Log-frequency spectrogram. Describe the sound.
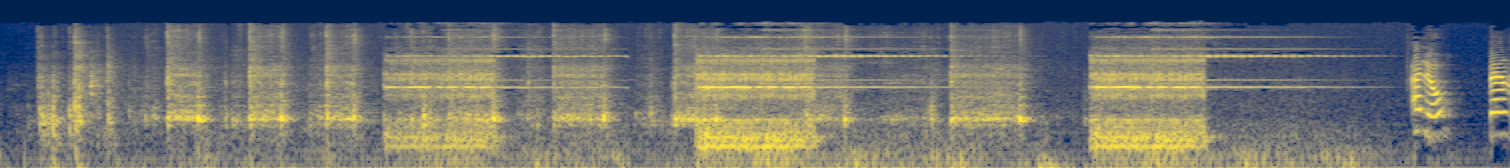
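A telephone rings in a few bursts while someone places a call to a relative. The bright ringing sits under people talking throughout.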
